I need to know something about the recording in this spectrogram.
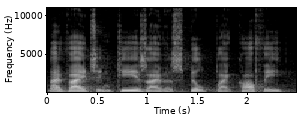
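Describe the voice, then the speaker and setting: A man's voice: medium pitch, normal speed, a bit bright. A man giving a dramatic, emphatic recitation of rhyming poetry. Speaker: poetry reader.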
